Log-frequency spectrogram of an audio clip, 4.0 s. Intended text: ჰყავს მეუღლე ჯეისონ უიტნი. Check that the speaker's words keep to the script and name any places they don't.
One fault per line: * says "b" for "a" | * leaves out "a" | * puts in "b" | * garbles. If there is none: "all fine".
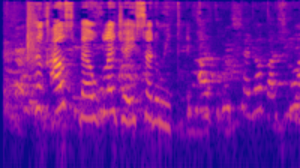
all fine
